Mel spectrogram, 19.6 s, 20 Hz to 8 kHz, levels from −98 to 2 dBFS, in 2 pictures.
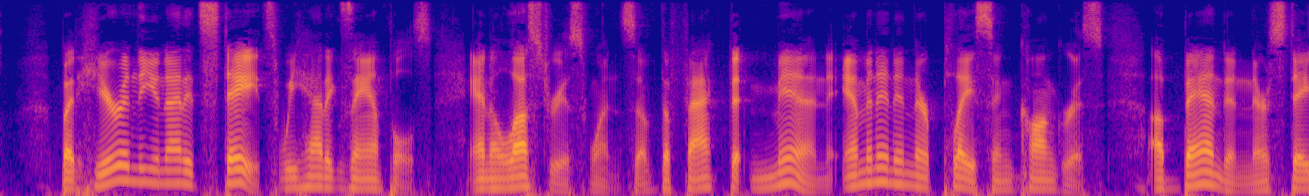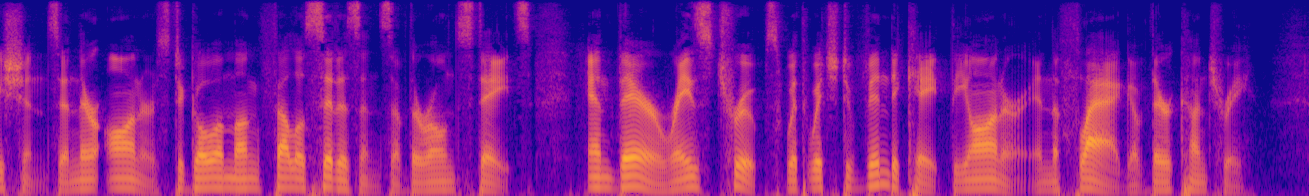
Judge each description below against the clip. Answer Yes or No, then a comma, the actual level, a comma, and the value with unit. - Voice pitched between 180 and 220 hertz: No, low, 100 Hz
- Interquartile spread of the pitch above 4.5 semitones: Yes, average, 4.9 semitones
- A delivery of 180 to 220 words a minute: No, average, 165 wpm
